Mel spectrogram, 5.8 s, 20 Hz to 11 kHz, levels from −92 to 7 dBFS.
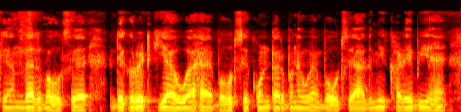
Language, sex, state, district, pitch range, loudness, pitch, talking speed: Hindi, male, Jharkhand, Deoghar, 85-90 Hz, -16 LUFS, 85 Hz, 210 wpm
